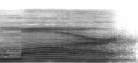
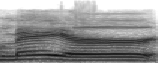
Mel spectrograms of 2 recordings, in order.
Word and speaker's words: Maher: i i write for real time with bill maher and people will mispronounce his name they'll like give it up for bill mayer and it's like you're a comic man how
